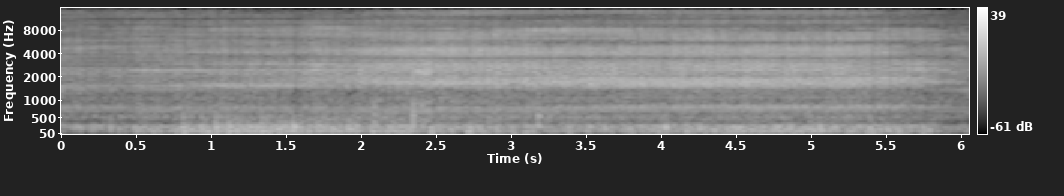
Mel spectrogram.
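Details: Rise Mode 240mm RGB/ARGB AIO water cooler about 3 months old, pump set to 12 V always on in BIOS, fluid never changed: at power-on a steady low drone over fan whoosh that has grown louder over two months, pump droning, cause unclear.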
